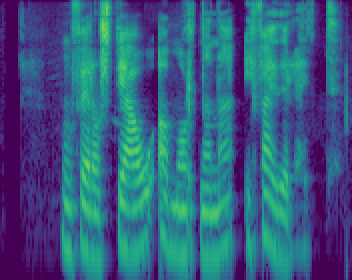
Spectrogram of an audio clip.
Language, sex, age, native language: Icelandic, female, 50-59, Icelandic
